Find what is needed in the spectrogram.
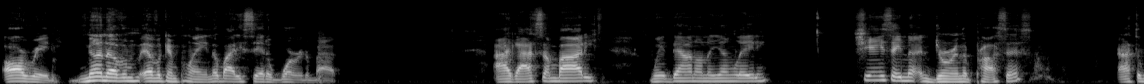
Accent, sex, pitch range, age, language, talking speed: American, male, 130-165 Hz, 20-39, English, 150 wpm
